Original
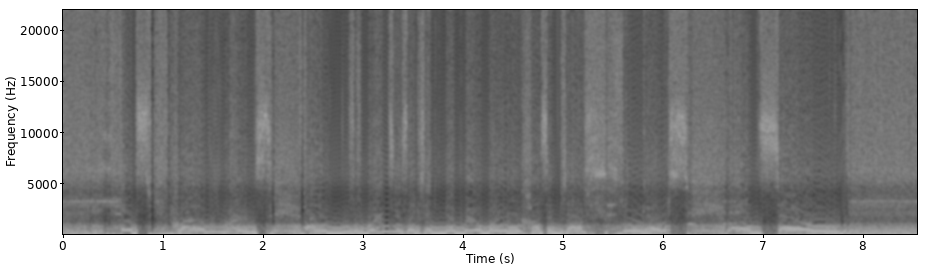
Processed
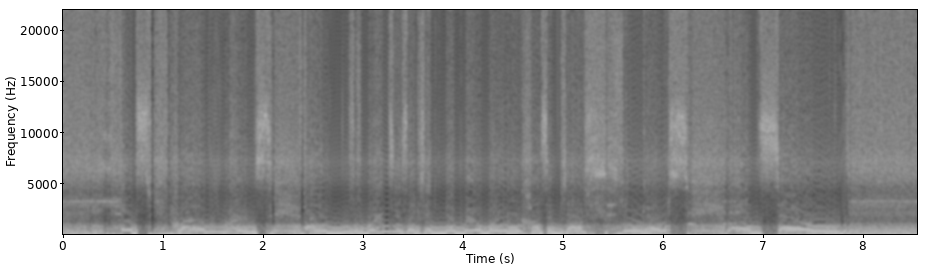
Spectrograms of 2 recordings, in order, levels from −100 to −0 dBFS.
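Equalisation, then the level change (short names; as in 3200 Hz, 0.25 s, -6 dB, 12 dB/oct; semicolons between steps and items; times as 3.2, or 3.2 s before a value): bell 7200 Hz +3 dB 0.22 oct; +5.0 dB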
